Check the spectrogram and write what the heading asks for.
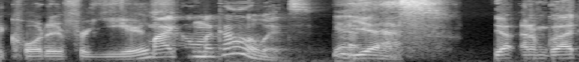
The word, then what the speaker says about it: Michalowicz: Michael Michalowicz. Yes. Yep, and I'm glad you pronounced that correctly, because I would have butchered that name.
